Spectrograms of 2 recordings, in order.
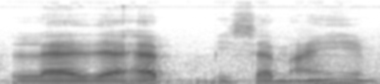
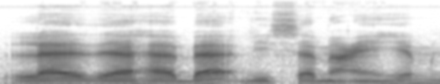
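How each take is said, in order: First: The two b sounds merge into one. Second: The vowel before the second b is pronounced.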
